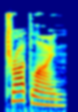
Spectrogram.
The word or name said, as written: trotline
